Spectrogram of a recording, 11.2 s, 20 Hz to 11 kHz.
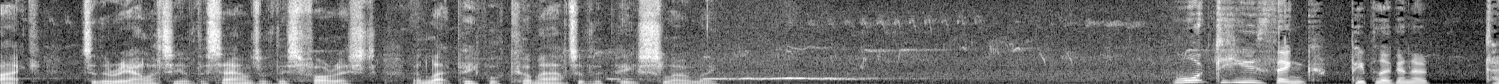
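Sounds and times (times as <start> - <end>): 
speech: 0.0 - 5.6, 8.8 - 11.2
tawny owl hooting: 4.4 - 7.1.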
